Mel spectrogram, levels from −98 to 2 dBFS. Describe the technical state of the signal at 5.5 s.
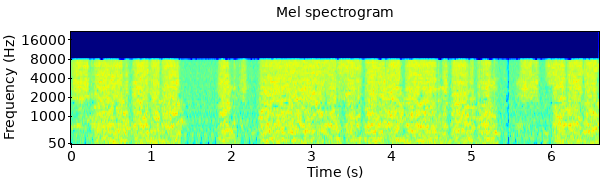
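At 5.45 to 5.49 s there is AAC frame loss with muting. A short, soft-edged gap opens in the speech. The decoder zeroed the missing spectrum, and the overlapping windows faded the sound out and back in. The dropout lasts about 30 ms, which fits a single lost frame.

Around that gap, the speech sounds rough and grainy. Noise fills the spaces between harmonics, and the top band sounds thin and synthetic. This plainly audible damage is likely from low-delay AAC compression, AAC-ELD at about 32 kbps, whose low bitrate roughens voices.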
